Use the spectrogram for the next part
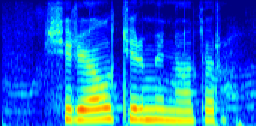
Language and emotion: Russian, neutral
